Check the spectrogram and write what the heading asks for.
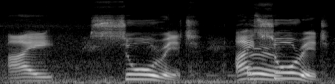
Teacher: You pronounce an R, which obviously doesn't exist, right? It's not written. It's something you say.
